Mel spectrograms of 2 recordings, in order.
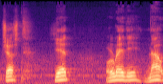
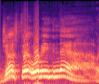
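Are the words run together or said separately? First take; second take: separately; run together. First: Each word is said separately and distinctly. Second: The words are run together quickly as one.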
